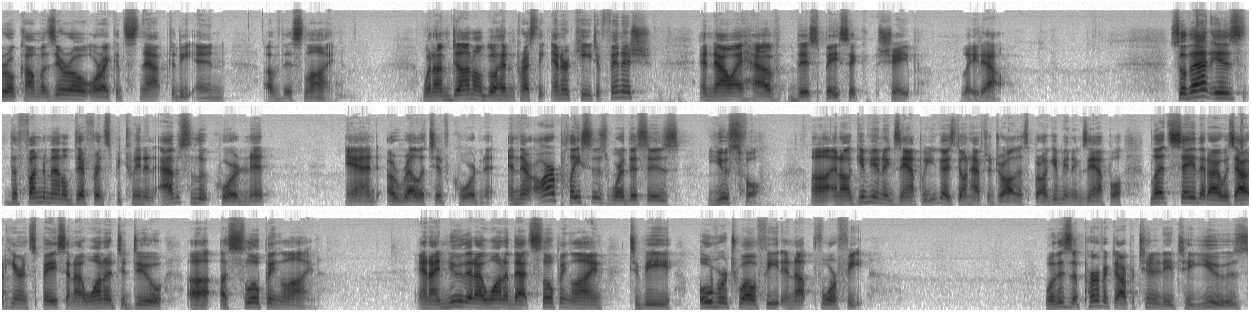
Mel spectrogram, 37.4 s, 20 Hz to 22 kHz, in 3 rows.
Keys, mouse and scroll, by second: 2.7 click, 5.5 Return, 8.7 Return, 22.8 click, 24.5 click.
